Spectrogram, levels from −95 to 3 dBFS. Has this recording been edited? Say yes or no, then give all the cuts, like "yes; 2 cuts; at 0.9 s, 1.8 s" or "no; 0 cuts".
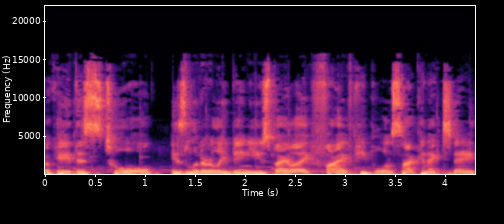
yes; 1 cut; at 1.2 s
